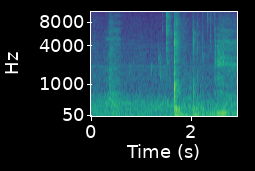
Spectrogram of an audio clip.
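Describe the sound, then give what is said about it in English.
A quiet sip of tea: a brief wet slurp and a couple of soft mouth clicks and swallowing sounds over low background hiss, with no talking. “I'm going to have a sip of my tea and then we'll do the Instagram.”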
